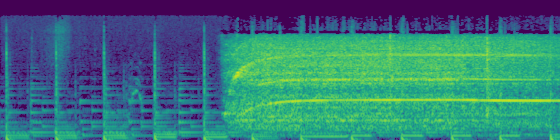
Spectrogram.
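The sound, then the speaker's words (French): A vacuum cleaner motor switches on after a run of regular low thumps, its whine quickly climbing in pitch and then settling into a loud, steady high drone that holds to the end. “l'émission radio idéale pour passer l'aspirateur.”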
